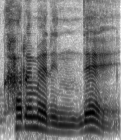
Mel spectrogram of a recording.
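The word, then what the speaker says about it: כרמל: 갈멜이라는 뜻은요, 카르멜이라는 히브리 발음으로 카르멜인데, 이게 이제 보통 명사가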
